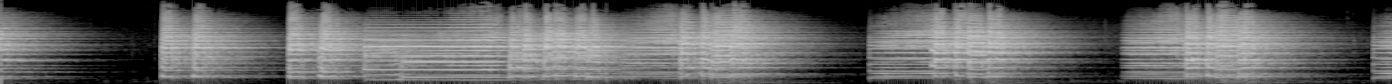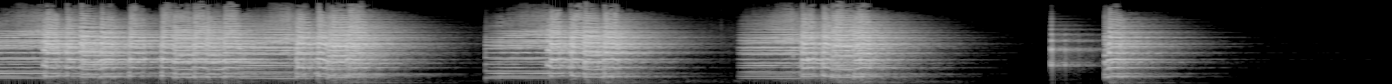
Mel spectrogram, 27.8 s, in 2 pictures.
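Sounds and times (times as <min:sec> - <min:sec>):
trumpets: 0:01.6 - 0:08.0, 0:08.7 - 0:10.5, 0:11.3 - 0:13.0, 0:13.8 - 0:18.1, 0:18.8 - 0:20.6, 0:21.4 - 0:23.2, 0:25.0 - 0:25.7.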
